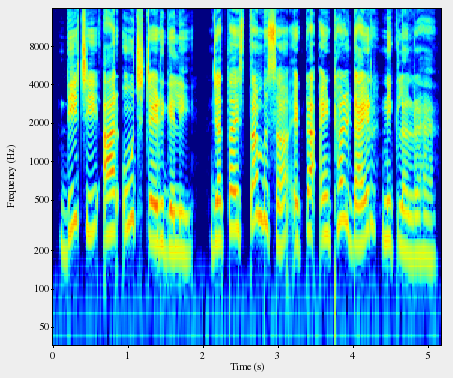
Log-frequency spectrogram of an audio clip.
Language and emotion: Maithili, neutral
